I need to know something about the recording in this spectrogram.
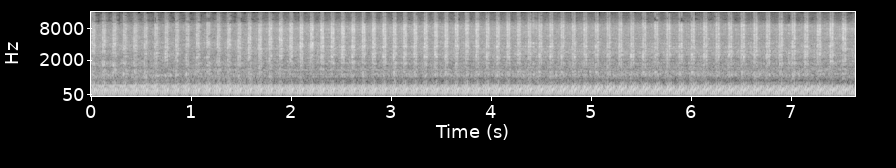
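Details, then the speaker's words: Toyota 2JZ swapped into a 4Runner, first start after install: fast idle around 1900 rpm, no leaks, uneven stumbling exhaust beat with dropped pulses, down about two cylinders; misfire later traced to injector adapter connectors not making full contact. "[Music] 1900 RPMs no leaks no fire [Music] [Music] [Applause] [Music] for sure got a mire it's down like two cylinders"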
